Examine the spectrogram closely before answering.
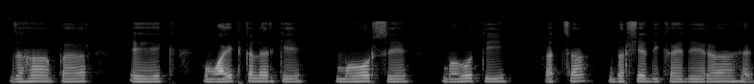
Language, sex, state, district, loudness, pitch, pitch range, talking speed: Marwari, male, Rajasthan, Nagaur, -33 LUFS, 135 Hz, 130-145 Hz, 125 wpm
